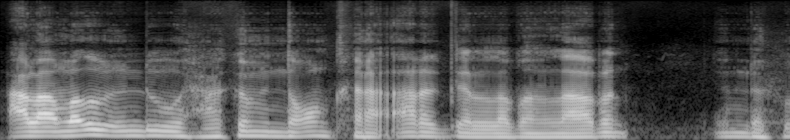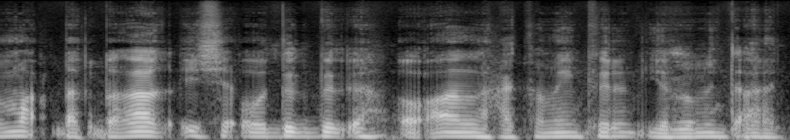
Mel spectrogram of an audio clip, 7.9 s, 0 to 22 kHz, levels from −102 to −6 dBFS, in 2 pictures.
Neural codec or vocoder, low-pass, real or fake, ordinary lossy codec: codec, 44.1 kHz, 3.4 kbps, Pupu-Codec; none; fake; none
